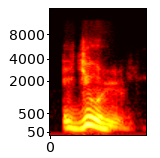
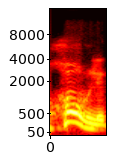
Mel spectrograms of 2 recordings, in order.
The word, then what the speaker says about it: Joule: viendo esta nueva unidad llamada Joule o Joule, como quieren ustedes pronunciarlo.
